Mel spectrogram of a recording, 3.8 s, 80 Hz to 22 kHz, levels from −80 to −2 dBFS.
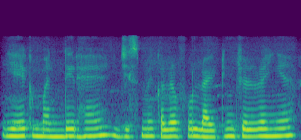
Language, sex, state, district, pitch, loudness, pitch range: Hindi, female, Uttar Pradesh, Shamli, 200 Hz, -14 LUFS, 190-205 Hz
